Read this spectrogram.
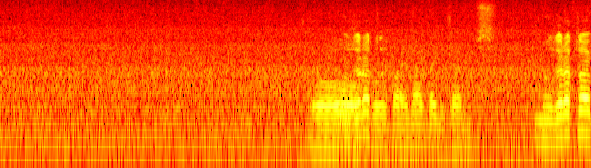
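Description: A combine harvester engine hums steadily.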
